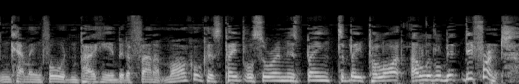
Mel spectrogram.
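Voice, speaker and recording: A man talks at a very fast pace with an Australian accent. Noticeable background noise runs underneath. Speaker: talkback radio presenter. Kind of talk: talkback radio conversation.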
